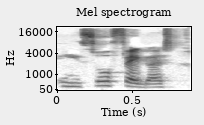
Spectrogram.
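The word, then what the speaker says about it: oesophagus: उसके बाद यहां से लेके पेट तक एक पाइप होता है जिसको बोला जाता है इससोफेगस। स्पेलिंग होती है ओ ई नाम इससोफेगस है स्टार्ट ओ से होता है तो ओ ई एस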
